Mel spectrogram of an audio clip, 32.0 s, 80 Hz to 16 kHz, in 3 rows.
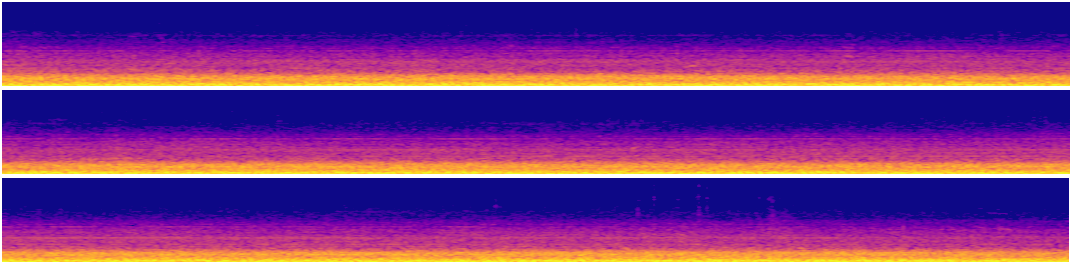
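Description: Inside the cabin of an Embraer E195LR on its takeoff roll: the GE CF34-10E turbofans at takeoff thrust and the wheels rumbling on the runway, a steady loud rumble with faint whining tones above it.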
